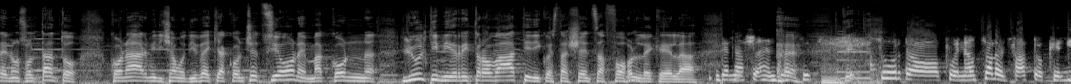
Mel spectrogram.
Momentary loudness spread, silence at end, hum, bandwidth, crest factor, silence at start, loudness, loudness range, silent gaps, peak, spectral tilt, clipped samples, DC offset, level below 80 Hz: 4 LU; 0 s; none; 17 kHz; 14 dB; 0 s; -16 LUFS; 1 LU; none; -2 dBFS; -6.5 dB/octave; under 0.1%; under 0.1%; -34 dBFS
